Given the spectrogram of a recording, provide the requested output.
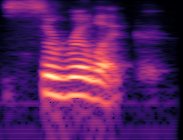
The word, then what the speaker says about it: Cyrillic: the correct word is Cyrillic in English like the C is soft like you would say what are they oh my goodness st.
